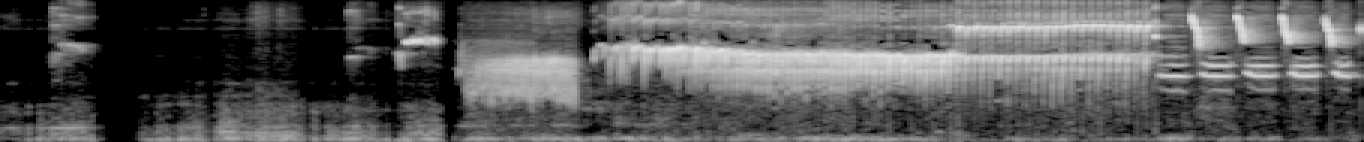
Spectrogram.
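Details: Song of a canary used to train chicks: scattered short notes, a brief low buzzy burst, then a long rapid trill with a ringing high tone above it, closing with quick repeated high chirps.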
